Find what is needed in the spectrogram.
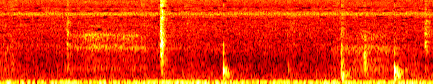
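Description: A few faint, scattered clicks and taps as a glue stick is worked over construction paper on a tabletop, over a low steady hum.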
